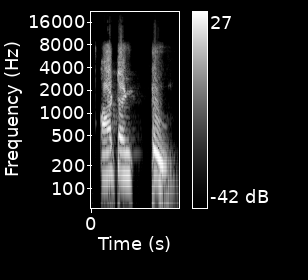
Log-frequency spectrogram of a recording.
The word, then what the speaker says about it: ought not to: In British English, ought not to is pronounced as oughten to.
